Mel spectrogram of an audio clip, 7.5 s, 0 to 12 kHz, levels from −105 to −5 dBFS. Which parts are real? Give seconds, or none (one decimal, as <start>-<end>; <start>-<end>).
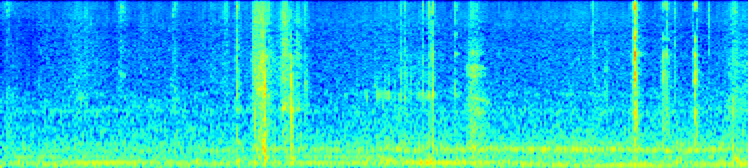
0.0-7.5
